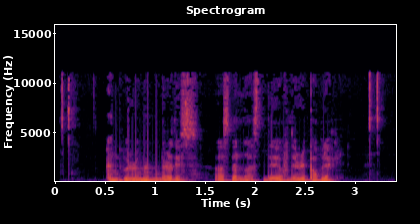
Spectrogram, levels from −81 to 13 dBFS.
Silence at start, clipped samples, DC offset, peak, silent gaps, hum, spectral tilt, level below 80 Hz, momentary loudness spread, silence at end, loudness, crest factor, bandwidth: 0.05 s; under 0.1%; under 0.1%; -8 dBFS; none; none; -5 dB/octave; -46 dBFS; 8 LU; 0.15 s; -29 LUFS; 20 dB; 11.5 kHz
